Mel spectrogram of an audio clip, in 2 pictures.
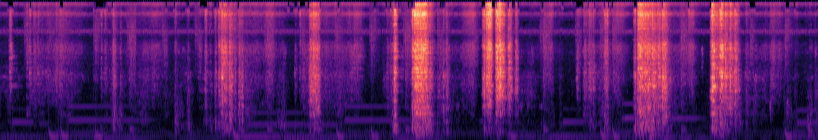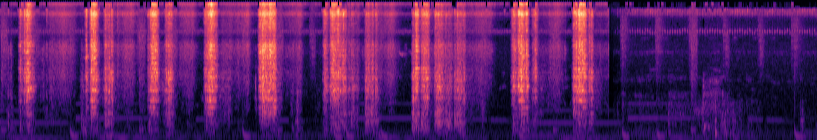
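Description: Sawdust and droppings being scraped and brushed off a poultry house floor, a series of short rough scraping strokes in irregular bursts, close and fairly loud, with no talking.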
